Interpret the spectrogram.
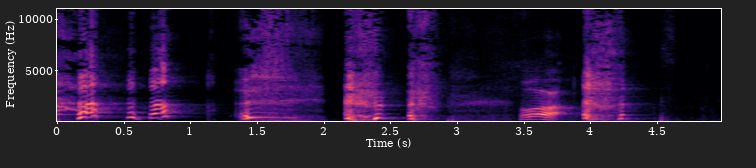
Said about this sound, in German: Ja, du hustest, ich huste, du rülpst. Das war jetzt eine Ablenkung.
